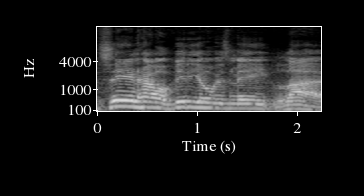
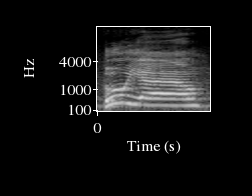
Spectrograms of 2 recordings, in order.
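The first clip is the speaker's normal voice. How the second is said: showman intro; much slower than usual. Pretend. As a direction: stretch the words out like a ring announcer. Hyped intro before making a video.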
